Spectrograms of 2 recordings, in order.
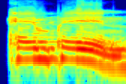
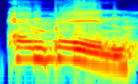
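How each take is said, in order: Both takes have the same delivery.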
